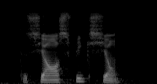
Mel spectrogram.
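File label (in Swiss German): "science", Bas Rhin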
